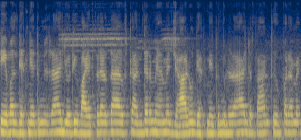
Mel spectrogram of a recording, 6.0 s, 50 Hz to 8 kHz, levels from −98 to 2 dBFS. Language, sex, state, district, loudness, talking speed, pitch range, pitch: Hindi, male, Bihar, West Champaran, -18 LUFS, 260 wpm, 155-165 Hz, 160 Hz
